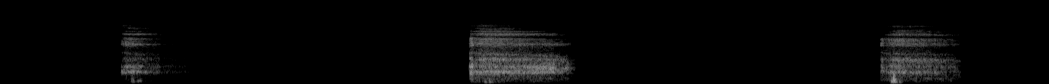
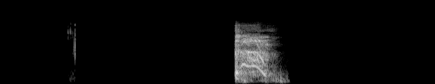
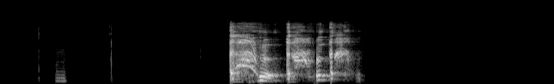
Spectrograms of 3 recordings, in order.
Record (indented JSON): {
  "exhalation_length": "10.5 s",
  "exhalation_amplitude": 3783,
  "exhalation_signal_mean_std_ratio": 0.33,
  "cough_length": "4.4 s",
  "cough_amplitude": 28502,
  "cough_signal_mean_std_ratio": 0.23,
  "three_cough_length": "5.5 s",
  "three_cough_amplitude": 30499,
  "three_cough_signal_mean_std_ratio": 0.33,
  "survey_phase": "beta (2021-08-13 to 2022-03-07)",
  "age": "45-64",
  "gender": "Male",
  "wearing_mask": "No",
  "symptom_runny_or_blocked_nose": true,
  "smoker_status": "Current smoker (11 or more cigarettes per day)",
  "respiratory_condition_asthma": false,
  "respiratory_condition_other": false,
  "recruitment_source": "Test and Trace",
  "submission_delay": "1 day",
  "covid_test_result": "Positive",
  "covid_test_method": "RT-qPCR"
}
